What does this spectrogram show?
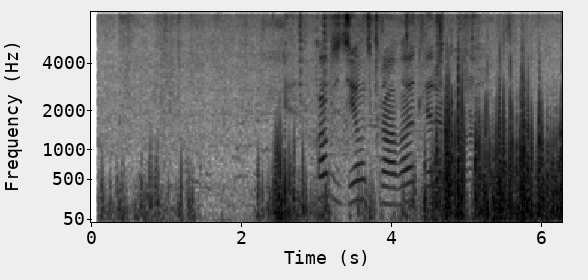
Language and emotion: Russian, neutral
